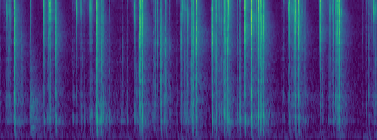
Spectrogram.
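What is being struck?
Clear plastic candy box tapped with fingernails.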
